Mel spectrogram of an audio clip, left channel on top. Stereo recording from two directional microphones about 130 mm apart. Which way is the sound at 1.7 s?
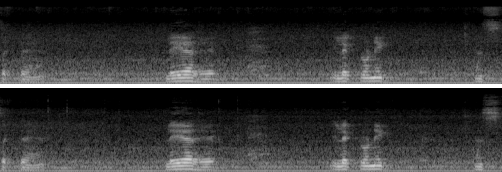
65° right (ahead or behind).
